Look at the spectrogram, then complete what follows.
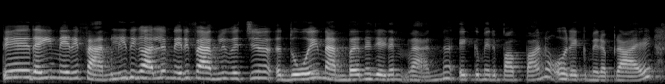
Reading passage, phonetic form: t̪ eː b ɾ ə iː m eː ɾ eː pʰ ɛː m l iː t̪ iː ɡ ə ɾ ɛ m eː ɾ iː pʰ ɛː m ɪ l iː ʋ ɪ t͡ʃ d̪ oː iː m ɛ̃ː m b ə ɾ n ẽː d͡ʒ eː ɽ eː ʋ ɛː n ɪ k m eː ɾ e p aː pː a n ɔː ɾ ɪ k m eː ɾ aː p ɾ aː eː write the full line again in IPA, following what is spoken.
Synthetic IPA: t̪ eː ɾ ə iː m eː ɾ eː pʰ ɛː m l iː d̪ iː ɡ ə l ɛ m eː ɾ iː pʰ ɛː m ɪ l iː ʋ ɪ t͡ʃ d̪ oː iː m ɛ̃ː m b ə ɾ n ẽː d͡ʒ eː ɽ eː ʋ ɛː n ɪ k m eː ɾ e p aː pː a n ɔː ɾ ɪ k m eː ɾ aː p ɾ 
